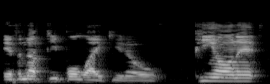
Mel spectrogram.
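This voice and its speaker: A man's voice: medium pitch, animated, moderate pace, dull audio. A young man hosting a livestream, telling a rambling story in casual chat and talking to his viewers. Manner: rambling anecdote, talks to chat, shouts out followers. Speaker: livestream host.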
